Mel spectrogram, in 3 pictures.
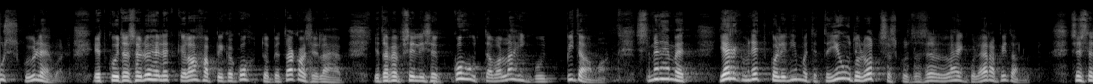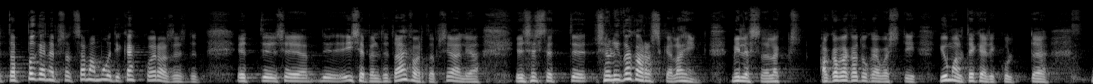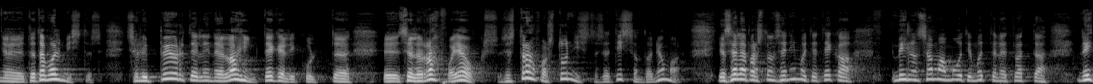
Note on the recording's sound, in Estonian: Audio salvestus koosolekult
